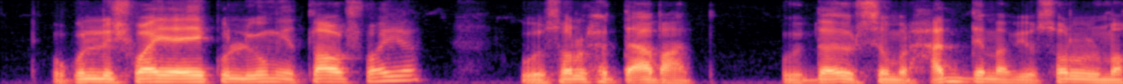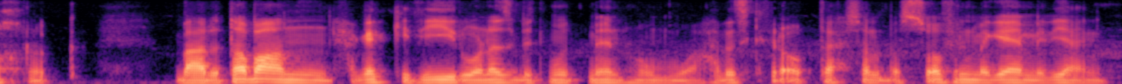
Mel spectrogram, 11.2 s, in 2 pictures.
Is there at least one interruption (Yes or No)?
No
